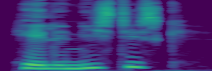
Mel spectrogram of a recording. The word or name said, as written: hellenistisk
